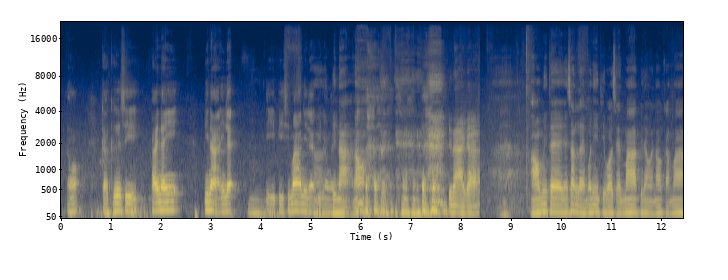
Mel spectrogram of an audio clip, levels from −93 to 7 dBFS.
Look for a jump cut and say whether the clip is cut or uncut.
cut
